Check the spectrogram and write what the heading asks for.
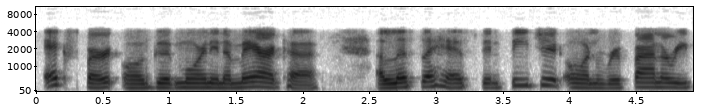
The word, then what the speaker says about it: Alissa: It is spelled Alissa, but my mama said it's pronounced Alissa.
